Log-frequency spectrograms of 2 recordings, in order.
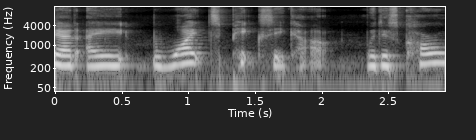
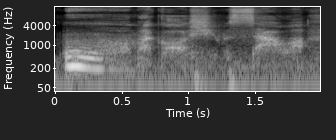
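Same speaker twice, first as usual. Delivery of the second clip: hushed, shocked whisper; whispered gossip; 2 semitones lower, slower than usual. Real, not acted. Mum whispering to viewers about the sour old lady, hushed. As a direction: breathe it like scandal. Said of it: "gossiping about sour lady".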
